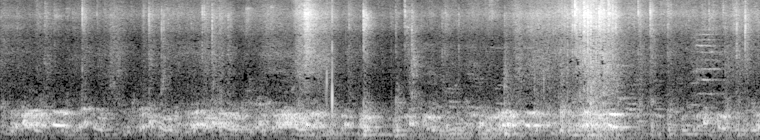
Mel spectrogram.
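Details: Kaldume pigeons, a domestic breed, give low, throaty overlapping coos in steady rolling bursts, several birds at once, with faint human voices and brief rustling or wing sounds in between.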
